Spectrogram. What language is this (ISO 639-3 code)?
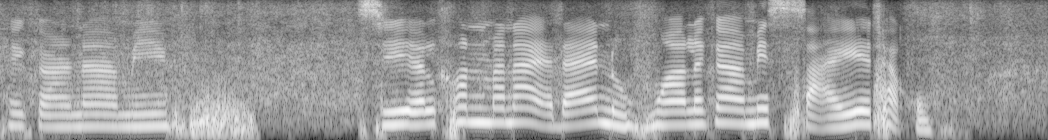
asm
